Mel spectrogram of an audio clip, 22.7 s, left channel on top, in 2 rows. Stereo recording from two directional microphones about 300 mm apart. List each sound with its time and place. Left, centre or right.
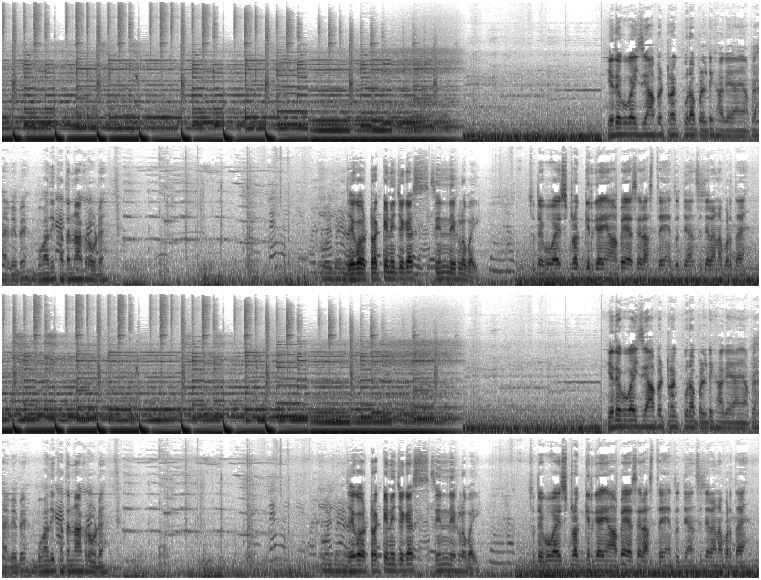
0.0 s music: centre
9.1 s speech: centre
16.2 s speech: centre
19.3 s speech: centre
